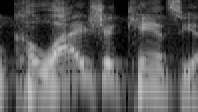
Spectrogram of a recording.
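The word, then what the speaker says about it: Calijah Kancey: Kalijah Kancey. I said his name wrong. Butchered it in the first segment. That's okay. Got it right this time.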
